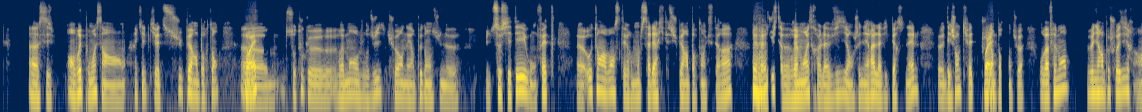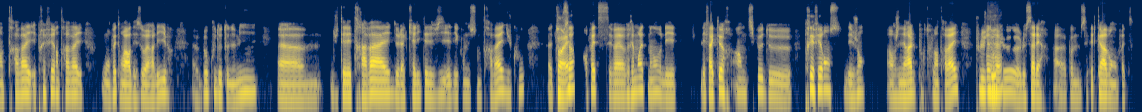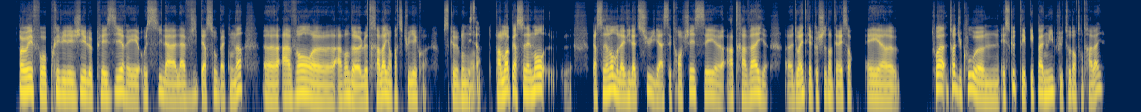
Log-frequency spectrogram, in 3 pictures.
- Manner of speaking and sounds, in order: stressed: "super"; stressed: "préférence"
- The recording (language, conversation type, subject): French, podcast, Que signifie pour toi l’équilibre entre vie professionnelle et vie personnelle ?
- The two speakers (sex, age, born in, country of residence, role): male, 20-24, France, France, guest; male, 20-24, France, France, host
